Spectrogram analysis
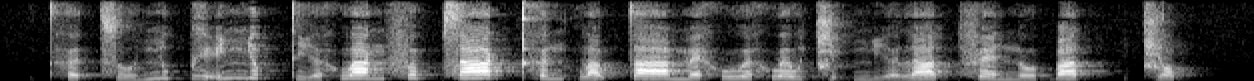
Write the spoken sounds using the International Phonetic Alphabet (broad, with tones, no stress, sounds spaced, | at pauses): t̪ʰ ə˨˩ t̚ s o̤˨˩ ɲ o˦˥ p̚ ɣ ḛ˧˥ ɲ ə˦˥ p̚ t̪ i˧˩ ə̯ h w a˧ ŋ f ə˦˥ p̚ s aː˦˥ k̚ t̪ʰ ə˧ n k w a̰˧˨ w t̪ aː˧ m ɛ˨˦ h w u˧ ə̯ h w ə˧ w t͡ɕ ə˨˩ p̚ ɲ i˧˩ ə̯ l aː˦˥ t̚ f ɛ˧ n o˧ ɓ a˦˥ t̚ | t͡ɕ ɔ˨˩ p̚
